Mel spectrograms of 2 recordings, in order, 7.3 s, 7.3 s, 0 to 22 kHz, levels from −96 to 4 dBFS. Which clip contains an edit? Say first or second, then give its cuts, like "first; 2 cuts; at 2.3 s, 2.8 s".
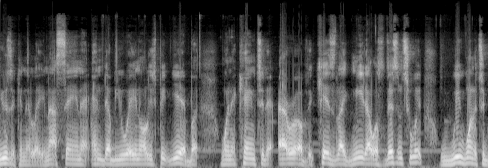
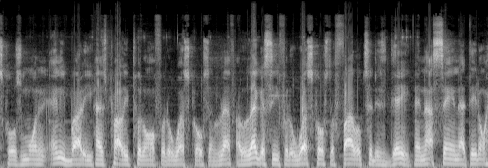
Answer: second; 3 cuts; at 1.4 s, 3.5 s, 6.2 s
